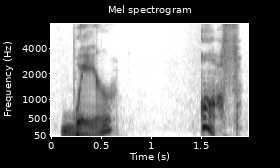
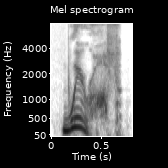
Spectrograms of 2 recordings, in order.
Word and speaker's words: wear off: Wear off. Fast. Wear off. The consonant sound at the end links right into the vowel of the preposition.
